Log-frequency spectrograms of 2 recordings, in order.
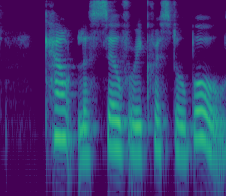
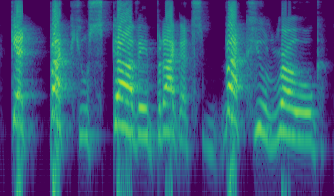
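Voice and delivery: loud, higher furious knight shout; angry knight; 6 semitones higher, 16 dB louder than usual. A narrator's reading. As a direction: bark it like an outraged knight.

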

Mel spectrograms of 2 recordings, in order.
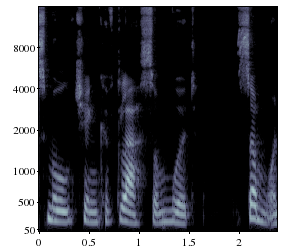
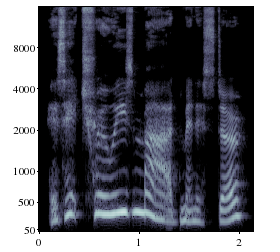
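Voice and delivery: Madame Rosmerta, anxious; 8 semitones higher, 8 dB louder than usual. Acted. Landlady asks minister about prisoner's sanity, wonderingly. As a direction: ask it with hushed curiosity.

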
